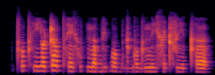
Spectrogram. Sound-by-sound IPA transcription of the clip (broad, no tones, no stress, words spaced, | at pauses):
tʰotʰijo ʈəʊ̯ t̪ʰexupn̪ə biɓob ɡəɡodən̪i xʌʈfi tʰə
